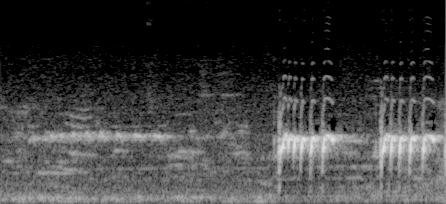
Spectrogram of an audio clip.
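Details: Zebra dove of local Indonesian stock, called a strong, loud singer, repeats a rapid rolling phrase of five or six bright coo notes twice, one second apart, after a quiet start with soft distant murmur.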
